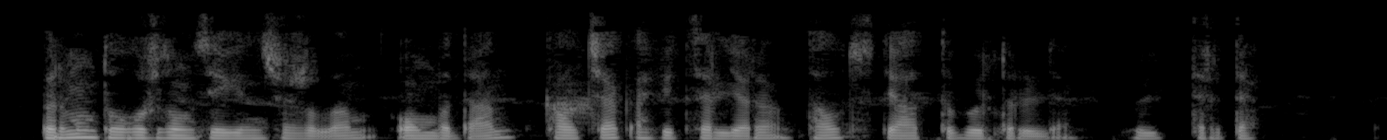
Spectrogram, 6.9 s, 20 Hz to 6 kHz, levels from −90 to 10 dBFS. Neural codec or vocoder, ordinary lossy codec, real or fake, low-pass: none; MP3, 32 kbps; real; 5.4 kHz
